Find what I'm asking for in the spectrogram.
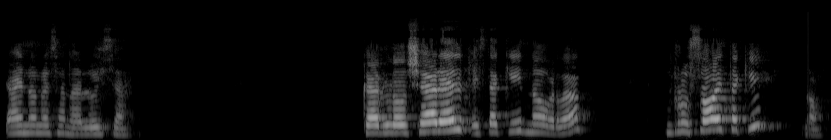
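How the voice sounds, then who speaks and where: A woman's voice: mid-range voice, slow pace, long pauses, lo-fi sound. A woman teaching an online class, encouraging her pupils and checking in with them often.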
